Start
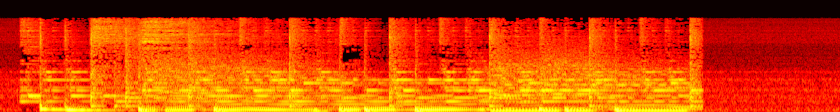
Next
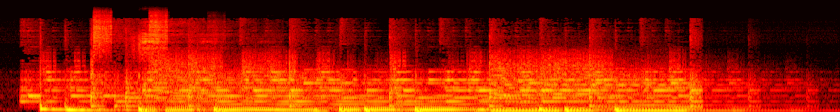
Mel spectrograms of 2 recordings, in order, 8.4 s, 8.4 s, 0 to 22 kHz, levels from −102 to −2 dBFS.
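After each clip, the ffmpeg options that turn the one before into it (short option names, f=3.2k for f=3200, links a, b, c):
-filter_complex "[0:a]afwtdn=0.0282,asplit=2[a][b];[b]adelay=582,lowpass=f=4.5k:p=1,volume=-15.5dB,asplit=2[c][d];[d]adelay=582,lowpass=f=4.5k:p=1,volume=0.37,asplit=2[e][f];[f]adelay=582,lowpass=f=4.5k:p=1,volume=0.37[g];[a][c][e][g]amix=inputs=4:normalize=0,volume=-9dB"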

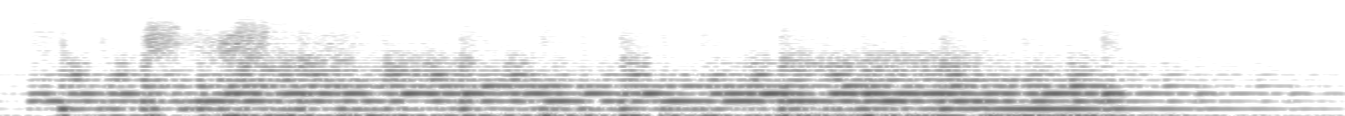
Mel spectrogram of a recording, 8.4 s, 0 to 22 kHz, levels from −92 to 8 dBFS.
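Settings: -af "lowpass=7.3k,aemphasis=mode=reproduction:type=bsi,afftfilt=real='re*3.46*eq(mod(b,12),0)':imag='im*3.46*eq(mod(b,12),0)':win_size=2048:overlap=0.75,volume=-2.5dB"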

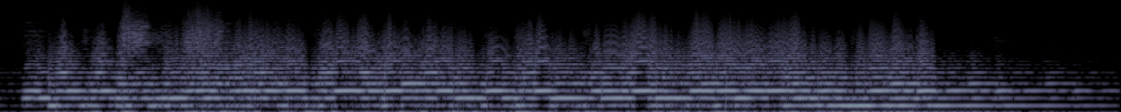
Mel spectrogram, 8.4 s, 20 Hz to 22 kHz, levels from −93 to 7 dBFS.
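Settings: -af "aeval=exprs='(tanh(200*val(0)+0.15)-tanh(0.15))/200':c=same,volume=9dB"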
